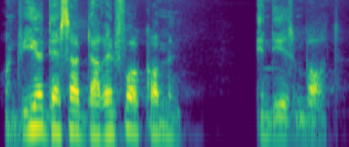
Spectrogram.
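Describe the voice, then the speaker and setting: A man preaching a sermon with a dramatic delivery, moving from hushed whispers to loud exclamations. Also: mid-range voice, measured pace, creaky, slightly rough.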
